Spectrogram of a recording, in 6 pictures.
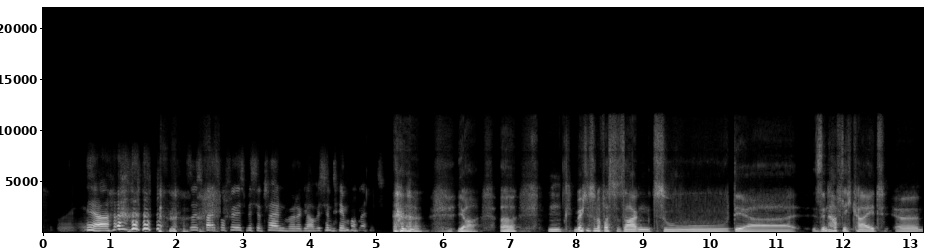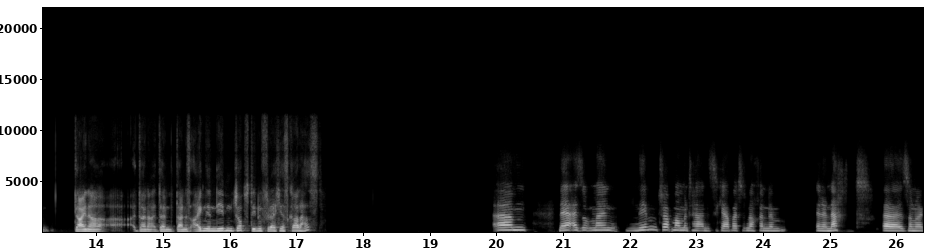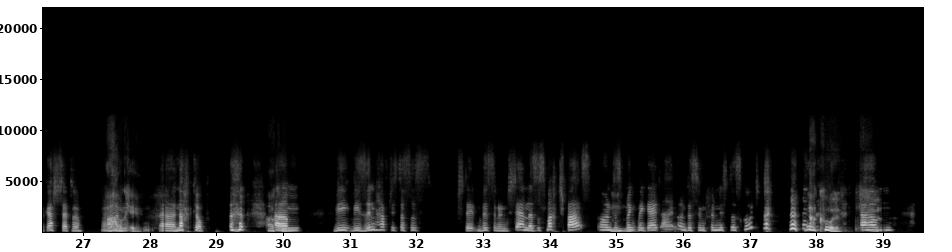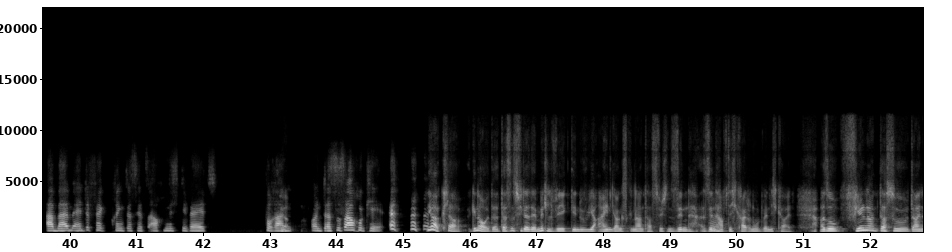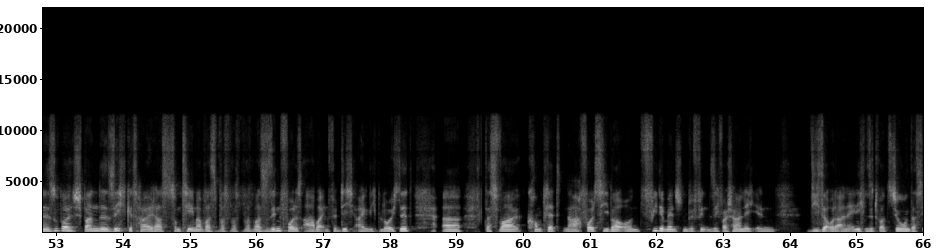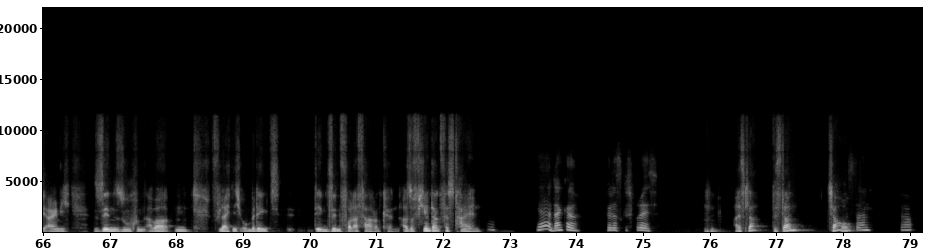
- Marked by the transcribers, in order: other noise; laugh; chuckle; laughing while speaking: "in dem Moment"; chuckle; drawn out: "zu der"; chuckle; "sinnhaft" said as "sinnhaftig"; chuckle; chuckle; chuckle; joyful: "Alles klar. Bis dann. Tschau"
- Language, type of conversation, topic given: German, podcast, Was bedeutet sinnvolles Arbeiten für dich?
